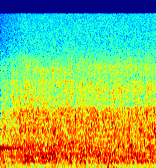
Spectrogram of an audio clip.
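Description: Water running steadily in a garden koi pond, an even rushing trickle with no breaks.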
